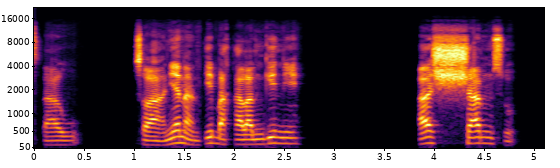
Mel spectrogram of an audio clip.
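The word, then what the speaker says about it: الشمس: soalnya nanti bakalan gini asyamsu Kenapa dibacanya As enggak Al gitu ya berarti kalau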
